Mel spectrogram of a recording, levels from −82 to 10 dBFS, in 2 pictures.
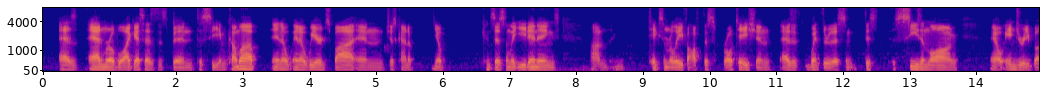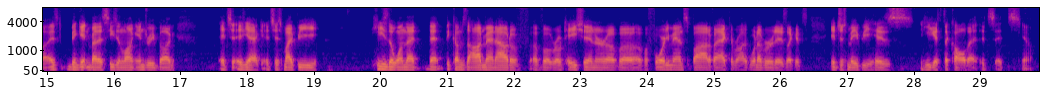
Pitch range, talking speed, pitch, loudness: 95-105 Hz, 215 wpm, 100 Hz, -26 LUFS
